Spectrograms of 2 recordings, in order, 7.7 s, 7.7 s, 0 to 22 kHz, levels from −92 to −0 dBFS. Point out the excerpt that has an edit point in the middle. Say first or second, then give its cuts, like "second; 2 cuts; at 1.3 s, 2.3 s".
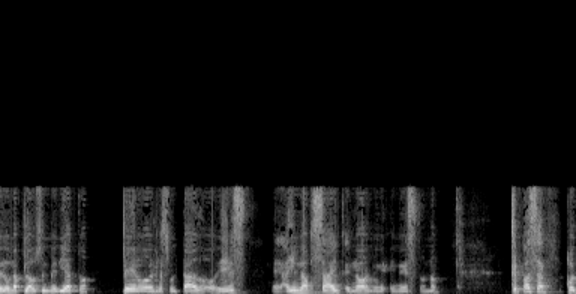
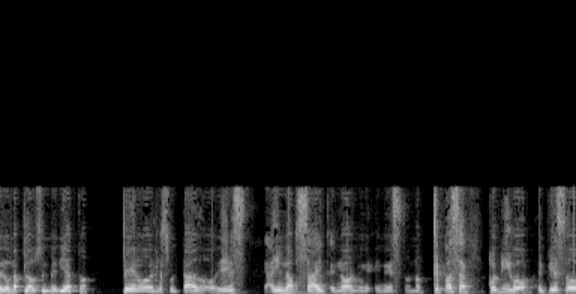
second; 2 cuts; at 3.5 s, 5.7 s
